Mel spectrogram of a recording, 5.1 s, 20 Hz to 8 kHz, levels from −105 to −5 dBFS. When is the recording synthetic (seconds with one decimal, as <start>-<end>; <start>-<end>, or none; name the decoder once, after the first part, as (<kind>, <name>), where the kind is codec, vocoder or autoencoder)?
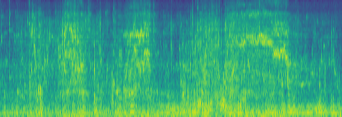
0.0-5.1 (vocoder, HiFi-GAN)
